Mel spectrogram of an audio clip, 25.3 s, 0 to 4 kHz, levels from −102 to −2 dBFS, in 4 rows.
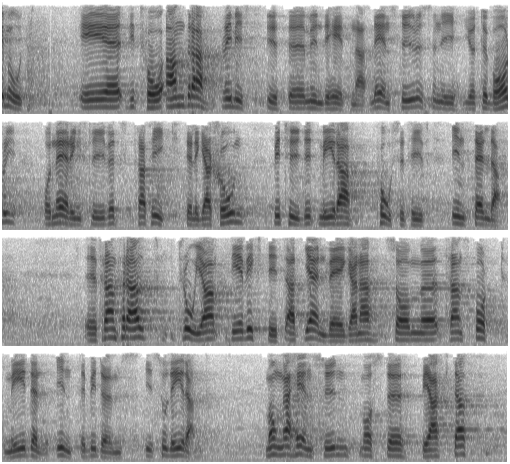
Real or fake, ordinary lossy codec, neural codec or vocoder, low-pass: real; MP3, 32 kbps; none; 3.6 kHz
